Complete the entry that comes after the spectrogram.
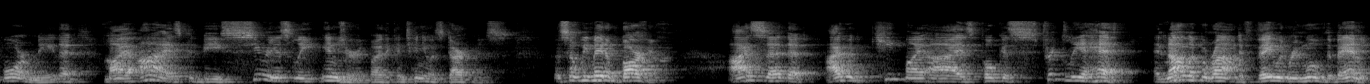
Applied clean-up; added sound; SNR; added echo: neural mask model Resemble Enhance denoiser.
